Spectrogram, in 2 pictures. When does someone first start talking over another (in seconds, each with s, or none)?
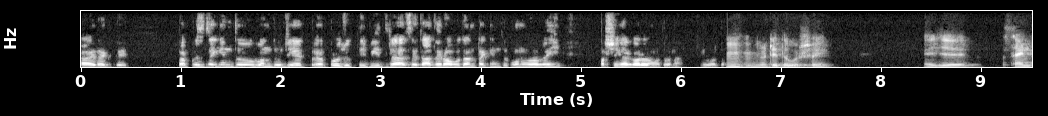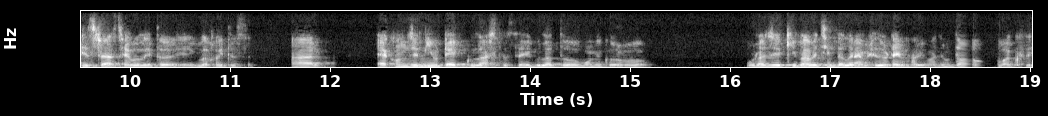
none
